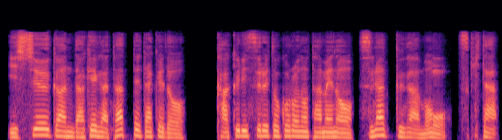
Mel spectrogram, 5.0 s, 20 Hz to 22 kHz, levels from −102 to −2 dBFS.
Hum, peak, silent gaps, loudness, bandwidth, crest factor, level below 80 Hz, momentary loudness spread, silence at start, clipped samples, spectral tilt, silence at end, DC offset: none; -8 dBFS; 1.88-2.16 s; -23 LUFS; 9.2 kHz; 16 dB; -54 dBFS; 6 LU; 0.1 s; under 0.1%; -5 dB/octave; 0.05 s; under 0.1%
